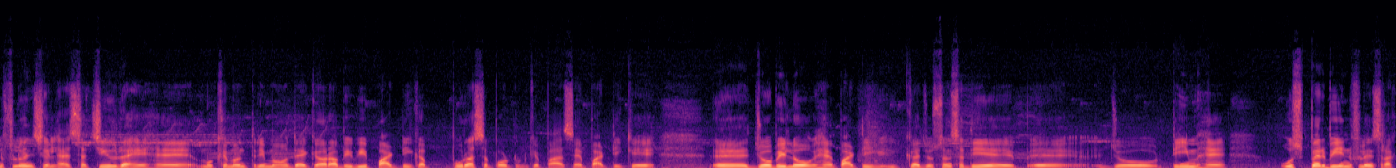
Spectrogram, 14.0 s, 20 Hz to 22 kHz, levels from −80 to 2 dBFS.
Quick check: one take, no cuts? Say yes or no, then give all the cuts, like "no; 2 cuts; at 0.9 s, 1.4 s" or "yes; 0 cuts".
yes; 0 cuts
